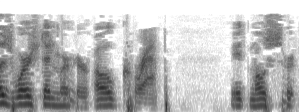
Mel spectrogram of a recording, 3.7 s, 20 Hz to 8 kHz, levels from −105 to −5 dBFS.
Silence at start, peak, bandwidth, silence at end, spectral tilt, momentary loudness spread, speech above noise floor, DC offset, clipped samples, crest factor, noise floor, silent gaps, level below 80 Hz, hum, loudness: 0 s; -12 dBFS; 5.8 kHz; 0.05 s; -10 dB/octave; 10 LU; 46 dB; under 0.1%; under 0.1%; 18 dB; -76 dBFS; none; -52 dBFS; none; -31 LUFS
